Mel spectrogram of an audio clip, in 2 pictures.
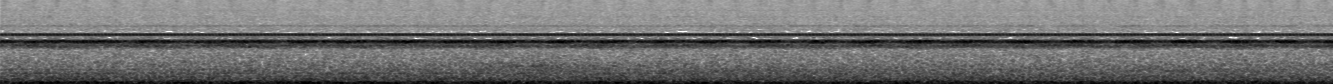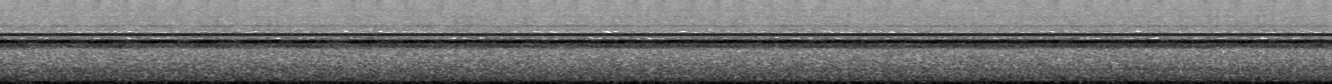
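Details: Cricket giving an unbroken, steady high-pitched trill made of two close tones that hold level for the whole stretch, over a low background rumble.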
